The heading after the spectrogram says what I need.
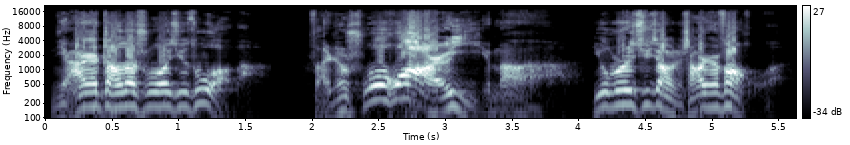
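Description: A man's voice: on the high side, sing-song, moderate pace, creaky, pushed and bright, voice pushed up, heavily acted. A man voicing a teasing, easygoing phone buddy. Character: chatty middle-aged male buddy on the phone.

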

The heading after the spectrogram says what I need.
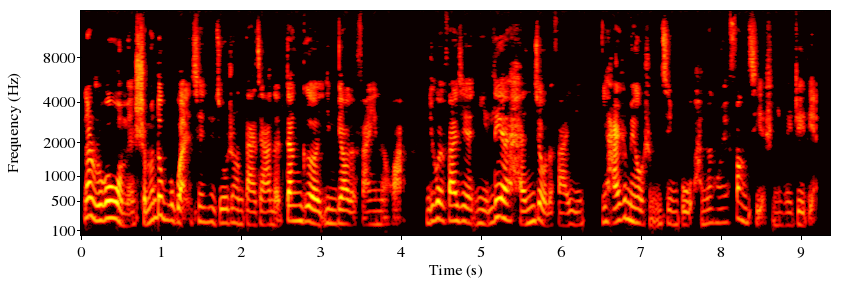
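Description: Young woman from China, English pronunciation teacher, mellow husky voice, patient and explanatory. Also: medium pitch, fast talker, few pauses, no echo. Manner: patient, explanatory, with many "啊" and "呃" fillers. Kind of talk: online audio lesson.

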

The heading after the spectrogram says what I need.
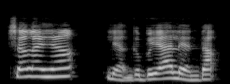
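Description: Woman reading storybook girl, high and sharp, scornful and bold. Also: lively intonation, normal speed, dull audio, heavily acted. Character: bold defiant village girl perched in a tree.

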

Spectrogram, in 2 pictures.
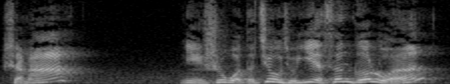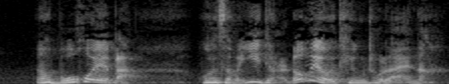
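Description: Storybook fox, sly and teasing, voiced by a woman, slightly lower than her own, lively and playful. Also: normal speed. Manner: teasing, mock-innocent. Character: sly mocking fox, head of the family.

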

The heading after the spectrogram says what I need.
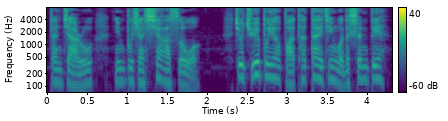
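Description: A man reading a storybook, voicing a frightened noble countess who pleads in a high, strained voice. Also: animated, brisk, mellow, no echo, studio quality, lightly acted. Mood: pleading.

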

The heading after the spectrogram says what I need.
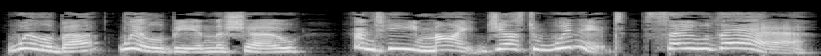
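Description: A high, bouncy witch, played by a woman reading aloud exclaims and fusses with a lot of pitch movement. The voice is a touch breathy and sounds dry and a bit dull. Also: moderate pace, dry recording, exaggerated voice. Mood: defiant. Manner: lively, exclaiming. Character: excitable scatty young witch woman. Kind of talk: storybook reading.

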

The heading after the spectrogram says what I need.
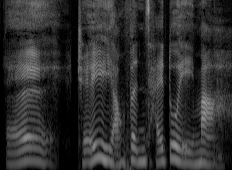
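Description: A woman's voice: on the low side, extremely slow, no room sound, clean studio sound, voice pushed down. A woman voicing a big, strong male tiger in a children's storybook reading, with a drawling, smug put-on voice.

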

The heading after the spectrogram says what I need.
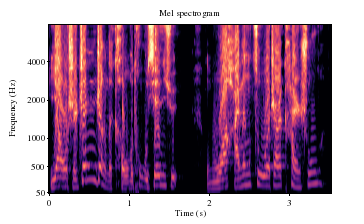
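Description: A man voicing a cunning young commander in a told tale, speaking calmly and assuredly in a lowered voice. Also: fairly quick, heavily acted.

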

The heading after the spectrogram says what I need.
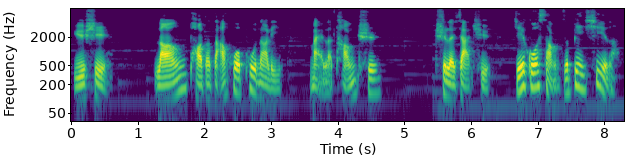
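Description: Brief: male children's storyteller, slow, animated, faint music, lo-fi. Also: lowish voice, breathy edge. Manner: slow, sing-song and expressive.

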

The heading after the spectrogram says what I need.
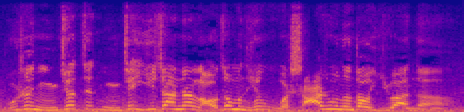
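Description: A man's voice: extremely high pitch, expressive, crowd noise. An actor playing an impatient, nagging older village father with a Northeastern Mandarin accent, riding a bus. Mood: exasperated. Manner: impatient, nagging, quick to complain. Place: inside a moving bus.

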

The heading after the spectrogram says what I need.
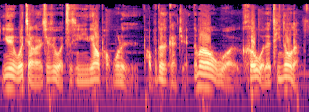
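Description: A man's voice: lowish voice, lively intonation, fast. A man hosting a casual solo podcast, rambling along with lots of fillers and restarts. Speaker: podcast host.

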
